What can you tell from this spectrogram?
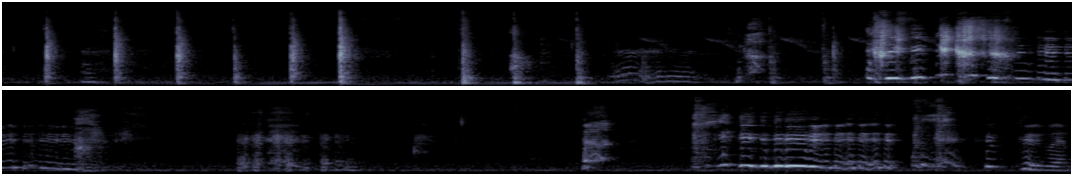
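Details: Brief, abrupt hiccups, irregular at first, from a mother, followed by her little boy's laughter and voices as he finds them funny; hiccups.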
